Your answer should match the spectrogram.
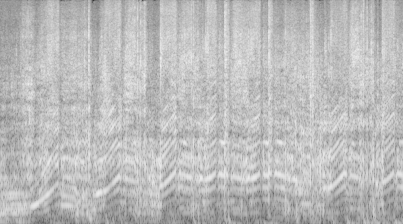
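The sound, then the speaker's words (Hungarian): A loud car engine revs hard again and again, its pitch sweeping upward in repeated climbing surges, cars accelerating in illegal street races. “bekeményítene a Párbeszéd az illegális gyorsulási versenyek miatt”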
